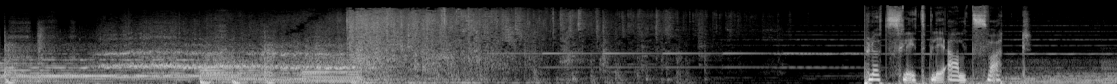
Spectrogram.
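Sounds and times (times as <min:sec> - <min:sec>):
Mini Cooper tires skidding and squealing on an icy, patchy road: 0:01.0 - 0:05.2
loud, harsh noisy burst: 0:03.2 - 0:05.8
speech: 0:08.7 - 0:10.4.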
